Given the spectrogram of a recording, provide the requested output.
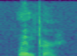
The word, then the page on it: whimper: American English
